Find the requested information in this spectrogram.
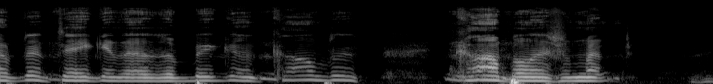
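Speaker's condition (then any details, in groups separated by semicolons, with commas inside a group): ALS; still able to speak despite expected voice loss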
